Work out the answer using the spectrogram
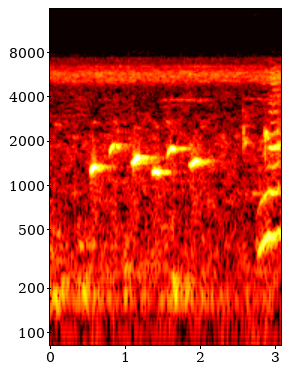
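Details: Sooty-headed bulbul lured into singing, giving short clear whistled notes near one pitch that rise and fall slightly, about six in two seconds, then a few higher notes, over a steady high electronic hum.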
